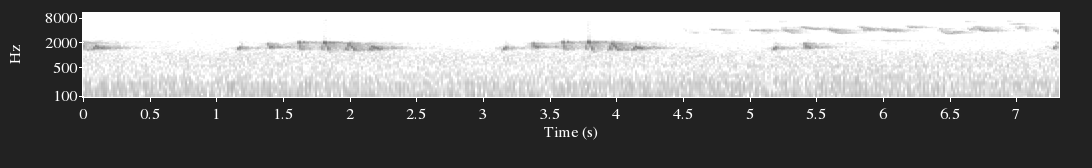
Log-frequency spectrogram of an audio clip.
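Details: Lesser cuckoo in green early summer woodland, its voice carrying through the forest: three bright whistled phrases of hurried notes, evenly spaced, followed by another bird's high twittering song.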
